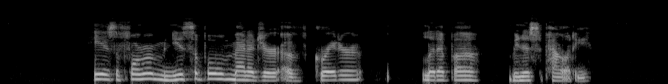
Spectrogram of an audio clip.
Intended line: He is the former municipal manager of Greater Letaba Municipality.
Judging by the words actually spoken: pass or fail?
pass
